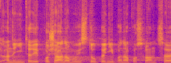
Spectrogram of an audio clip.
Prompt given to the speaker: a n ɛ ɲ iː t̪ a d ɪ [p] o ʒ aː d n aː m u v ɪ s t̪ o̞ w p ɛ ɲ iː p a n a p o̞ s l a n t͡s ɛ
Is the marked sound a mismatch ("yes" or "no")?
no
